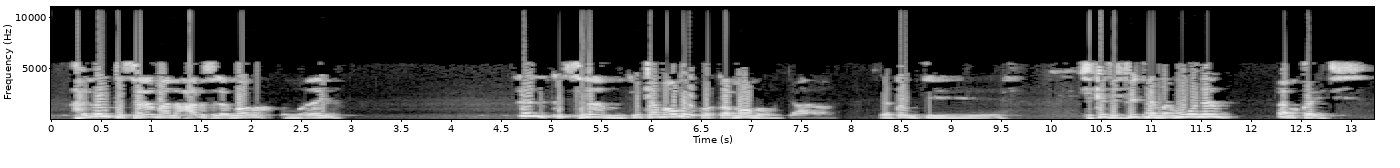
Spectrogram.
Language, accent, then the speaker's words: Arabic; Egypt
